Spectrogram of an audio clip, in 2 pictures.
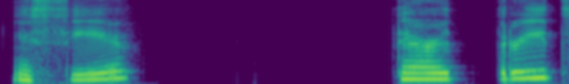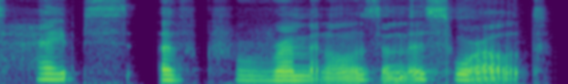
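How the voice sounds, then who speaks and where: A woman playing a tough, commanding mafia boss with a tender side for a lover, in an intimate ASMR roleplay, with a gravelly, creaky voice and a cool drawl. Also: mid-range voice, dark tone, no room sound, clean studio sound. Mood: measured, philosophical. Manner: cool, unhurried, commanding drawl with pet names.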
